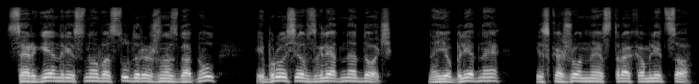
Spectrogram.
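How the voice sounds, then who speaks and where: A male narrator reading a novel aloud at a steady, measured pace. His voice is dark and mellow at a middling pitch. The recording is close and dry. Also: no room sound. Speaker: audiobook narrator.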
